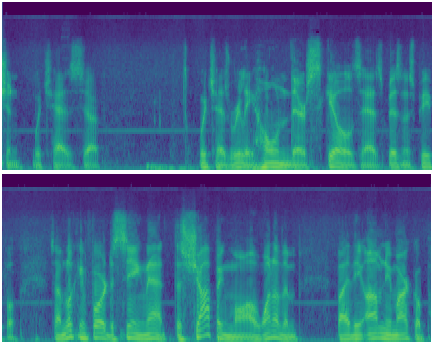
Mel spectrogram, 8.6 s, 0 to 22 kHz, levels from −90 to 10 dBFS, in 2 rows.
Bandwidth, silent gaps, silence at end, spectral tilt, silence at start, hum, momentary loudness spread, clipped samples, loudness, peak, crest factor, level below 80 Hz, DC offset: 16 kHz; none; 0 s; -4.5 dB/octave; 0 s; none; 16 LU; under 0.1%; -17 LUFS; -2 dBFS; 16 dB; -32 dBFS; under 0.1%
